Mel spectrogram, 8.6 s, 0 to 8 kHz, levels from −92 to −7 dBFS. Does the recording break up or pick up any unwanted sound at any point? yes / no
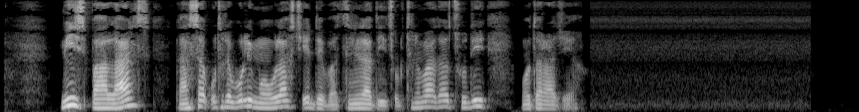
no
